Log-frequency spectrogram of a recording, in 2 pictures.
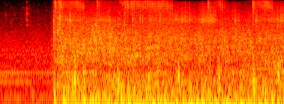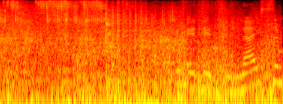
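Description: A cannon fires in the Horizon Zero Dawn video game with a sudden loud blast at the start, followed by a sustained, heavy roar and rumble of gunfire and explosions.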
